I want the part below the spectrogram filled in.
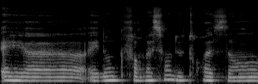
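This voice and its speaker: Her voice has a dark, mellow tone, a woman speaking at a fairly low pitch. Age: 30s. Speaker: social worker seeking a job. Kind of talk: video self-presentation. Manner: halting, many hesitations.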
